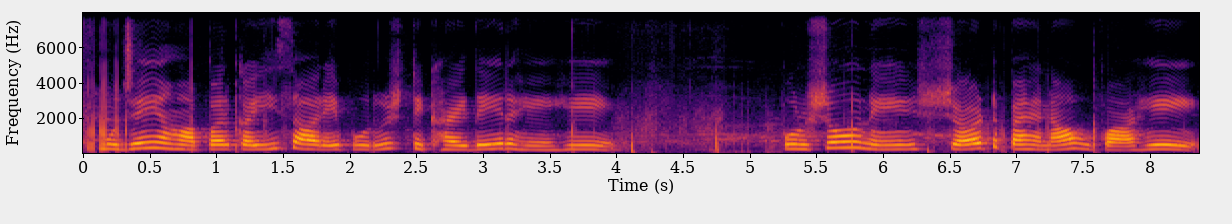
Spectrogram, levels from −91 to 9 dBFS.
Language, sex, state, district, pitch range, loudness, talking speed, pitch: Hindi, female, Madhya Pradesh, Dhar, 240-280 Hz, -15 LUFS, 115 wpm, 255 Hz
